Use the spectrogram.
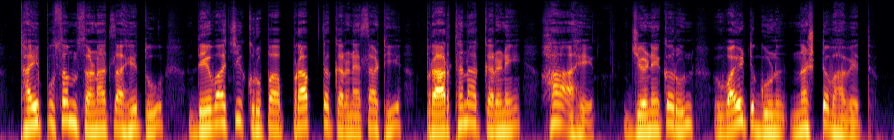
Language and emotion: Marathi, neutral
